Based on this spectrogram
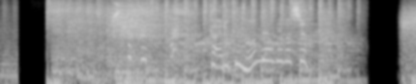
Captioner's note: giggle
